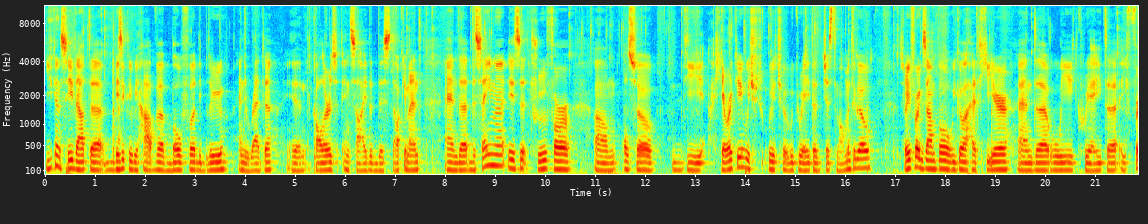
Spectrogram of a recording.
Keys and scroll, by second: 0.0 Return, 11.3 super+z.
